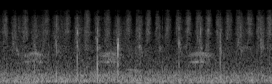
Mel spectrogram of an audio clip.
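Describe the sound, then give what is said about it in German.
Steady, even rubbing of hands on skin as masseurs dressed in white work herbal oils into a pale body in a warm, half-dark room. The soft friction continues without break. “Wir betreten einen halbdunklen, warmen Raum. Weiß gekleidete Masseure reiben einen bleichen Körper mit Kräuterölen ein.”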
